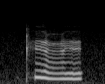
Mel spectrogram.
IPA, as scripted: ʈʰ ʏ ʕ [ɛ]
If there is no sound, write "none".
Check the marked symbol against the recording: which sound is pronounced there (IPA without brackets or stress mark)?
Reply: ʏ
